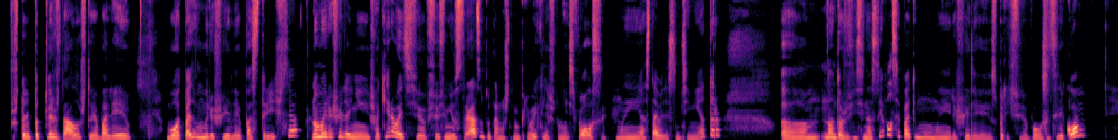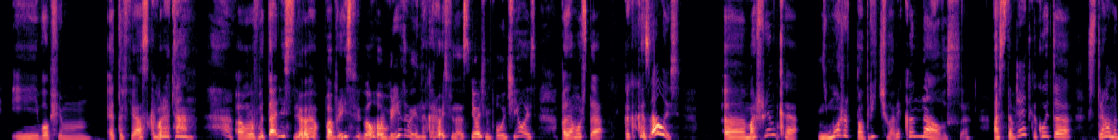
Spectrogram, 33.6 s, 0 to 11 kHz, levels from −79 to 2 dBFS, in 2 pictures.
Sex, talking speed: female, 130 wpm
